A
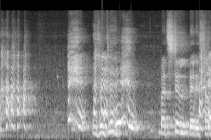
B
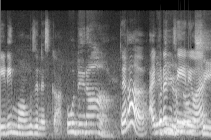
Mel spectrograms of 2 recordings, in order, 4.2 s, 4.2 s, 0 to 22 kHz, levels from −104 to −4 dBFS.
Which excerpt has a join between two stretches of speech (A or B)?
B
